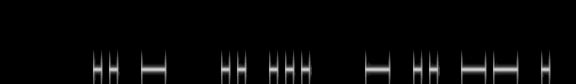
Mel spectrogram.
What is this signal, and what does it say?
Morse code, heard as a keyed tone, about 15 wpm, 700 Hz. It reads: IT IS TIME
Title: Sentences from Top 500 Words 15wpm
